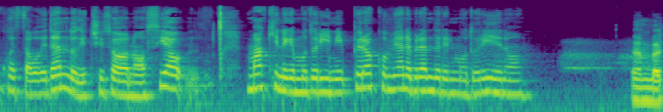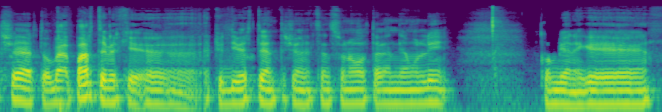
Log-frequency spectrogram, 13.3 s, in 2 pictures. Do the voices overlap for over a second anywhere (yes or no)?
no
